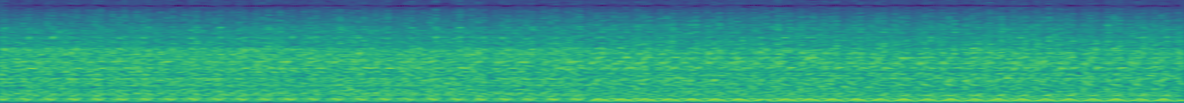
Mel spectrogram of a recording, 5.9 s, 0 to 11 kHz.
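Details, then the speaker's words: 1939 Caterpillar D4 crawler, D4400 diesel, first run after rebuild, started by pony motor: slow idle chug with uneven beat, occasional skipped or soft pulse; engine has a miss, fuel leaks present. "it moved it runs it moves it's got a Miss in the engine I I know we got some work to do"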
